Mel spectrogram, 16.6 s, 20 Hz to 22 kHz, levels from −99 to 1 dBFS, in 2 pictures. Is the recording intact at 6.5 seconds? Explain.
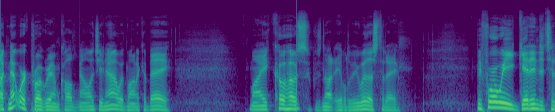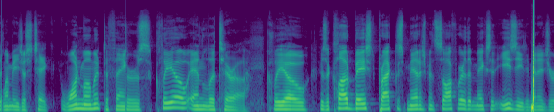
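Yes, the audio at 6.5 seconds is intact, with no fault present at that point in the speech.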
